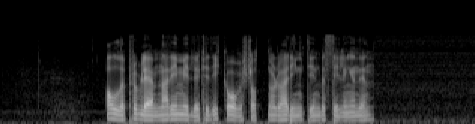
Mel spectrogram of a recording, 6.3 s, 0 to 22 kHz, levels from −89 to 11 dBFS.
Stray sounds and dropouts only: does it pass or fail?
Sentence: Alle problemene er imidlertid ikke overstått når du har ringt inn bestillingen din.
pass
